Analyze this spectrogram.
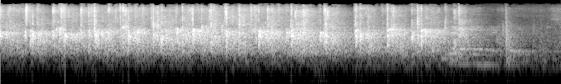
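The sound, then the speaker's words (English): An audience bursts into sustained applause for God, a dense wash of many hands clapping at steady loudness for about five seconds before it starts to fade. “Give God a hand of applause.”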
